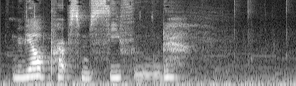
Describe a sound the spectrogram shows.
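A young woman speaks with animation into a close microphone.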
